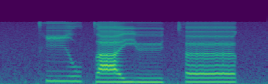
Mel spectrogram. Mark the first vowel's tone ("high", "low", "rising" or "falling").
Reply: high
